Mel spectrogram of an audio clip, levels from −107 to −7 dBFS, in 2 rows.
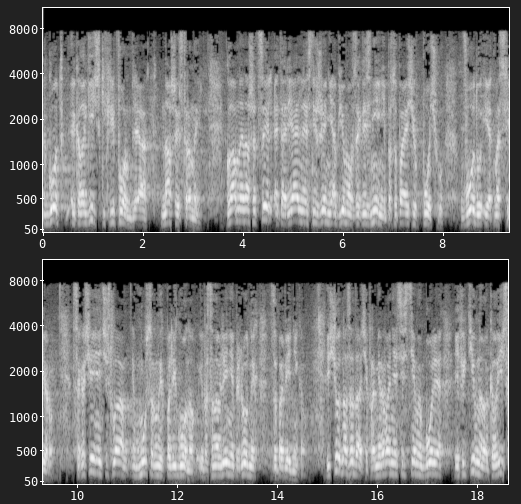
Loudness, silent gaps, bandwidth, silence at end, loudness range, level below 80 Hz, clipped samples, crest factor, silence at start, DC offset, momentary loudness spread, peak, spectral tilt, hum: -18 LUFS; none; 8 kHz; 0 s; 1 LU; -76 dBFS; under 0.1%; 16 dB; 0 s; under 0.1%; 6 LU; -2 dBFS; -2.5 dB/octave; none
